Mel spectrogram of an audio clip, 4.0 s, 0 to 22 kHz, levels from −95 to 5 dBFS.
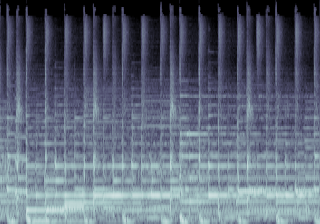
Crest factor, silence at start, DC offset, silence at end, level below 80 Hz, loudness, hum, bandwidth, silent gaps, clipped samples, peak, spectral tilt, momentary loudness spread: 12 dB; 0 s; under 0.1%; 0 s; -26 dBFS; -15 LUFS; none; 19.5 kHz; none; under 0.1%; -2 dBFS; -6 dB/octave; 2 LU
